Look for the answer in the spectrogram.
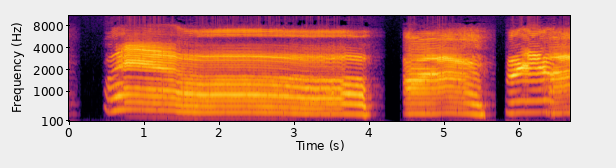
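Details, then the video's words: A long, steady, strained meow from a cat lasting over three seconds, followed by two shorter meows of the same flat, rich tone, in a quiet setting. "Cat sound or kitten sound cute cats kittens Meow meow meow big sound of cat"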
